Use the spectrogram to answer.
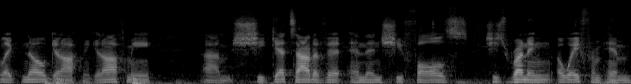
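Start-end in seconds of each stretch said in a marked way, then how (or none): none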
